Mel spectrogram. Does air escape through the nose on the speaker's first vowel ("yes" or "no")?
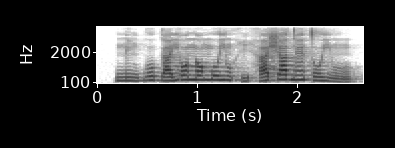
yes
